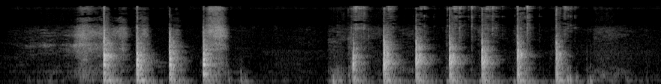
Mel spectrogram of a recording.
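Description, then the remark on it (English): Sharp knocking on a back door in two bursts: a quick run of four or five raps, a short pause, then a longer series of about seven firm, evenly spaced knocks. “She feels like she's waiting for the other shoe to drop, and sure enough, shortly thereafter, at her back door.”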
